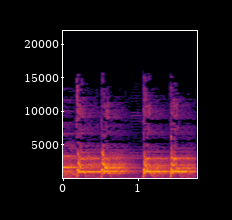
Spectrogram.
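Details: Little Shih Tzu in Chennai, afraid of a Batman toy bike, gives four sharp barks in under two seconds, two pairs of loud bright yaps separated by a short pause, with a quiet indoor background.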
